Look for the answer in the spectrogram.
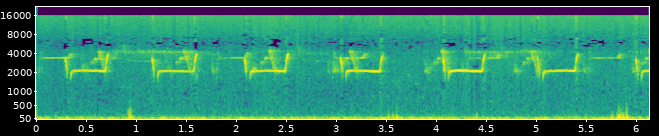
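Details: Scarlet-headed flowerpecker in a cage during singing training, delivering a steadily repeated phrase: quick rising slurs followed by a held flat whistle, about seven phrases over six seconds, faint low thumps beneath.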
